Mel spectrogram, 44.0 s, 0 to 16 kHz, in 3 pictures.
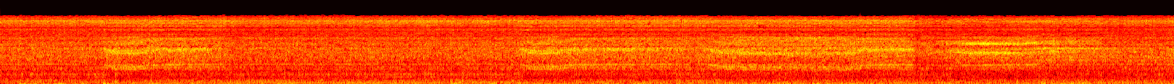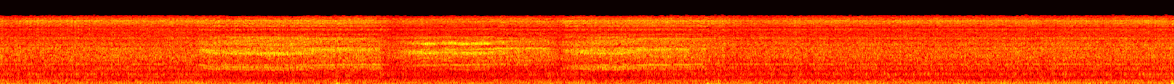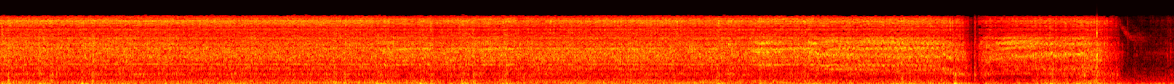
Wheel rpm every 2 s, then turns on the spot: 230, 230, 230, 230, 220, 220, 220, 240, 230, 220, 220, 230, 230, 230, 230, 230, 230, 230, 230, 230, 150, 100.
none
